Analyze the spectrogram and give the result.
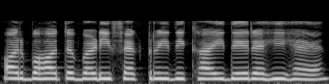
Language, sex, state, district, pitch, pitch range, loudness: Hindi, female, Himachal Pradesh, Shimla, 260 Hz, 255-265 Hz, -14 LUFS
